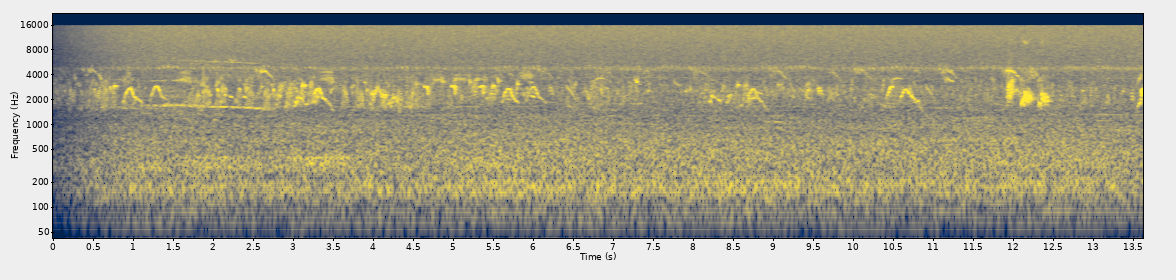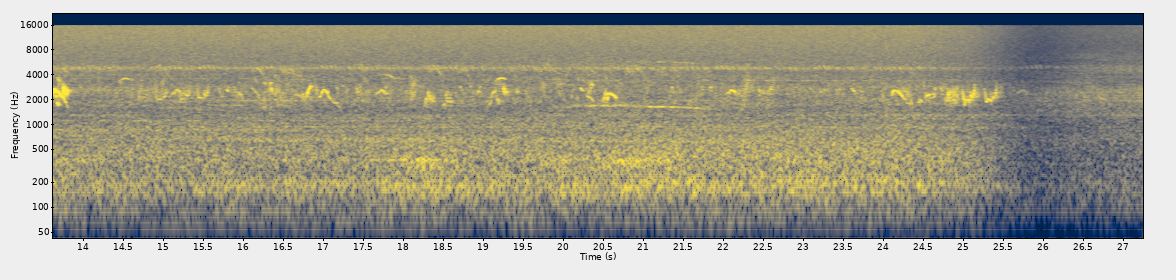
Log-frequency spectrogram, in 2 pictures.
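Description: Small birds chirping and trilling again and again over a steady low background noise, which drops off abruptly near the end.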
